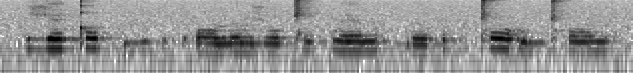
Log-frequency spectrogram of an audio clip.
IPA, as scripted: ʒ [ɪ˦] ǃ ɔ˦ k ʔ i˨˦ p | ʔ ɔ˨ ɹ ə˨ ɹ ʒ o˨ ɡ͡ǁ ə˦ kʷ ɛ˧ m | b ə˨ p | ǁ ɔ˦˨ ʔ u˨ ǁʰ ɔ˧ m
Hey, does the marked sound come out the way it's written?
no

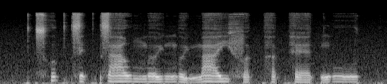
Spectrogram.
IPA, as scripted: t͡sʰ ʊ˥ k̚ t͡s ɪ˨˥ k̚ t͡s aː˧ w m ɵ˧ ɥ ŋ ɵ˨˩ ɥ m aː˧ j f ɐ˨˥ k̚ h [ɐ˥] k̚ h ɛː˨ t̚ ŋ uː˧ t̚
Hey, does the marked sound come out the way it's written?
no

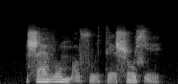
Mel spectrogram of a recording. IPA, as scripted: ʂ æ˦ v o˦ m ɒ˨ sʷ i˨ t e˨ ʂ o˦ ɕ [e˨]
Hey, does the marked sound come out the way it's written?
yes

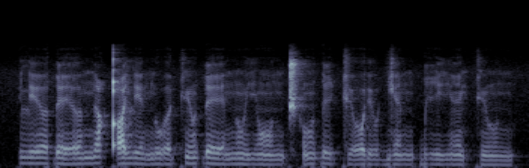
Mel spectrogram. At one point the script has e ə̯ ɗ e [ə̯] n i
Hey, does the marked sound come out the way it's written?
yes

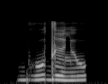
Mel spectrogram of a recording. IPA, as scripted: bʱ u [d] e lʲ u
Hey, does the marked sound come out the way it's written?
yes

